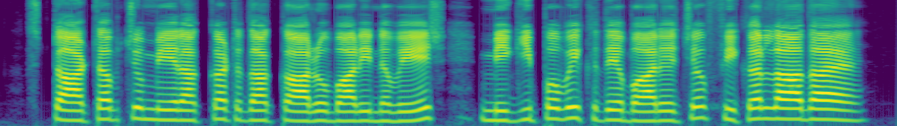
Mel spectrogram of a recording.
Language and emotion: Dogri, fearful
